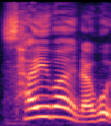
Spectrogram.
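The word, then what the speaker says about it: 幸い: 사이와이 다행이라고 하는 단어 저 행자를 사용해서 사이와이라고 읽습니다 발언 굉장히 중요하고요 뒤에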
